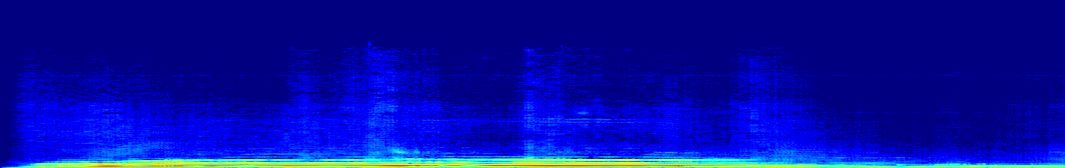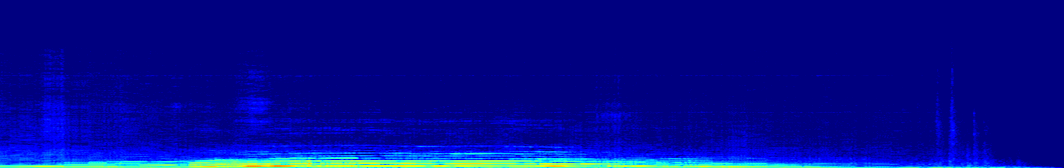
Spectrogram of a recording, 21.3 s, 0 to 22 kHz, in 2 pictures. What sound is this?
Boris Extended Moan
Our Alaskan Malamute puppy, Boris, recorded inside with a Zoom H2. He is apt to moan in the morning when my wife leaves.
